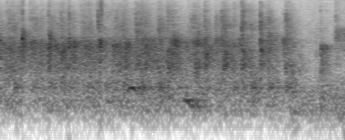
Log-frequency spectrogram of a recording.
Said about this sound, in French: Allez, je vous applaudis.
